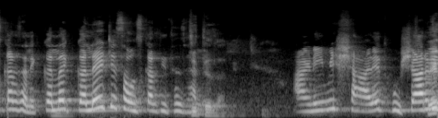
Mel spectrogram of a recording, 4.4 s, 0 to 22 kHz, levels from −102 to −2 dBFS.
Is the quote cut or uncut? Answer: uncut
